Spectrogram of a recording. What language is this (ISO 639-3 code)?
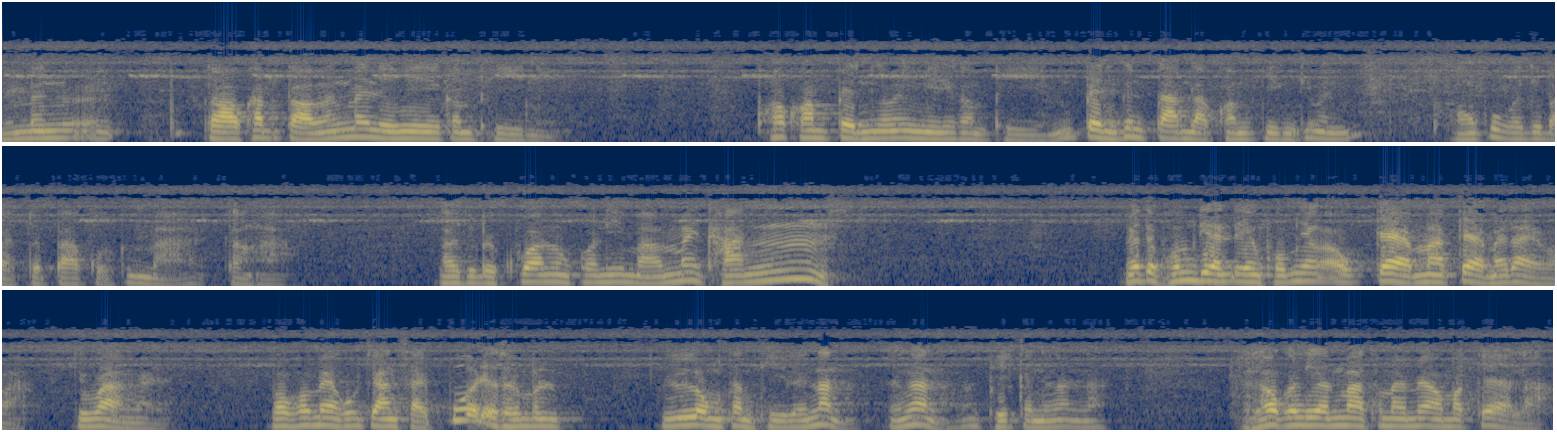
tha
